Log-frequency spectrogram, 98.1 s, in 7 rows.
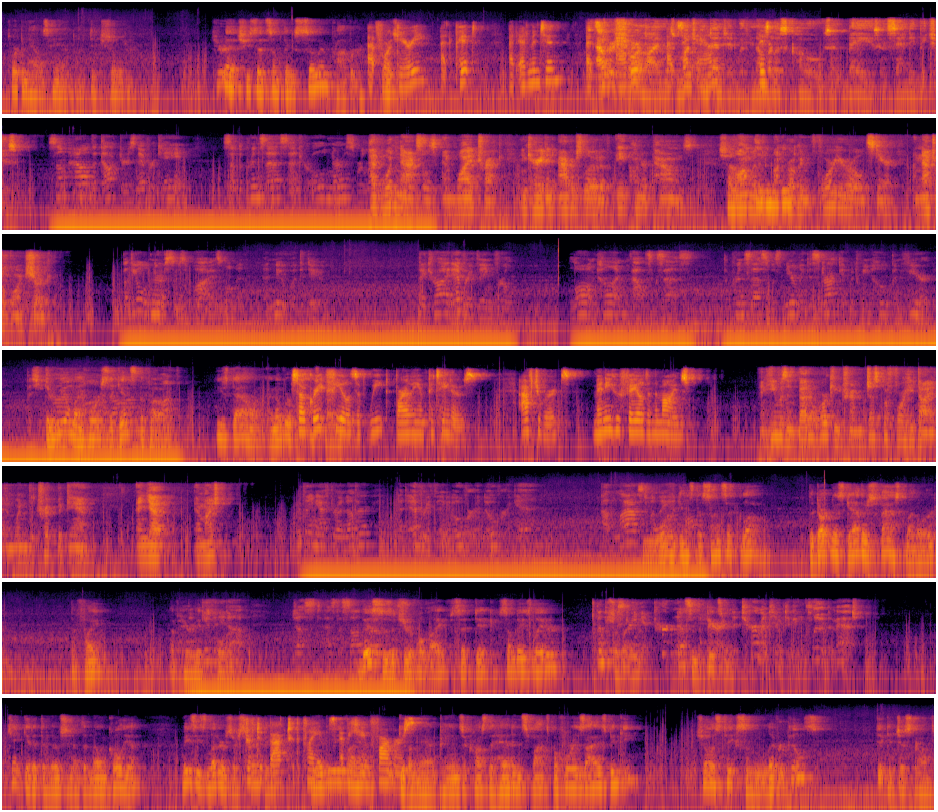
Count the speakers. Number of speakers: five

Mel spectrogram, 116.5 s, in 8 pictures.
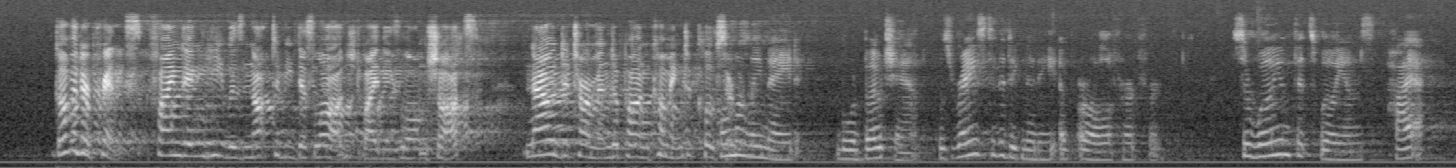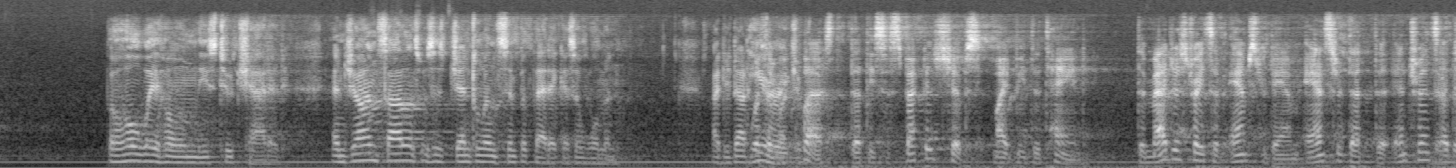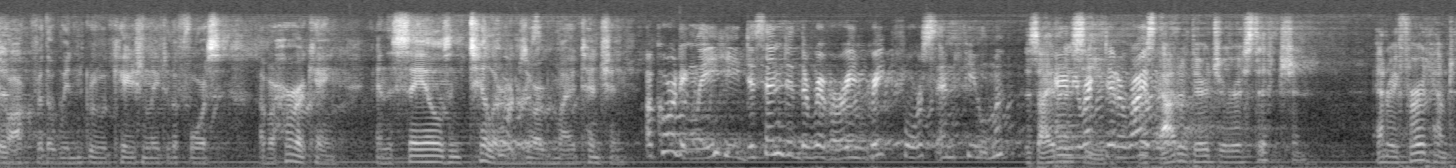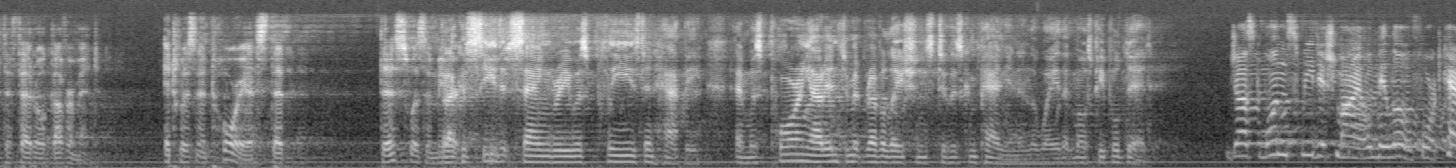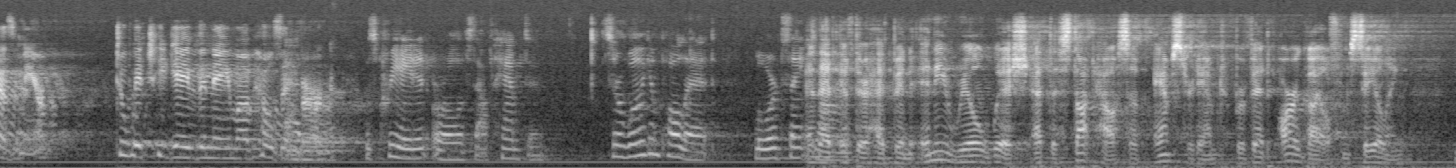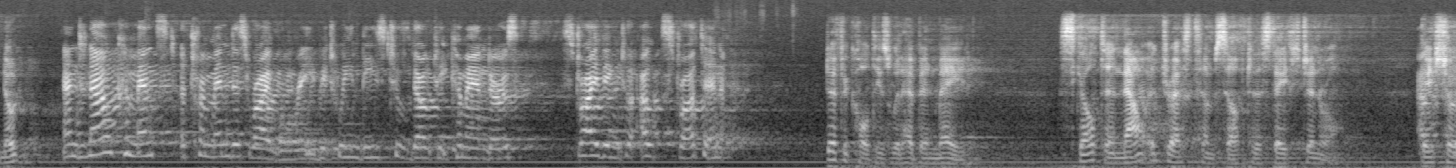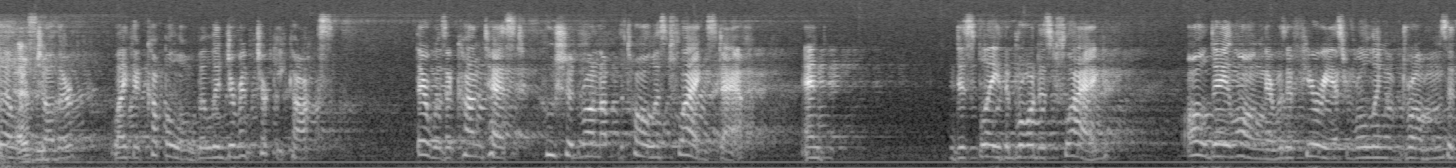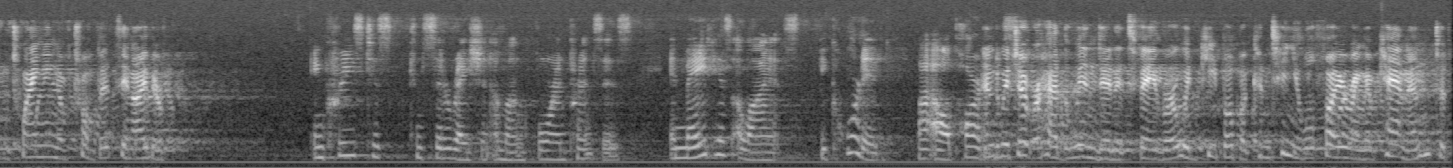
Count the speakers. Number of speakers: four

